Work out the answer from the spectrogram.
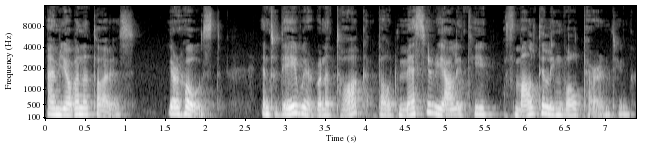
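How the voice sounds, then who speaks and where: A woman in her thirties, a native Serbian speaker, hosting a podcast in thoughtful, unhurried English as a second language. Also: lowish voice, steady tone, gravelly, warm tone, breathy edge. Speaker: podcast host. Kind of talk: casual solo podcast talk.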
